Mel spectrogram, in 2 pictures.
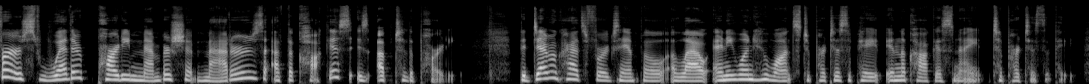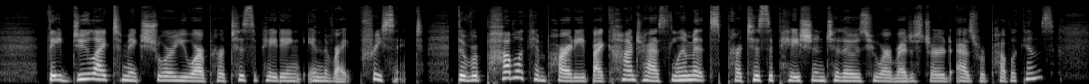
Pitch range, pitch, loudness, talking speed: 170-225 Hz, 190 Hz, -19 LUFS, 155 wpm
